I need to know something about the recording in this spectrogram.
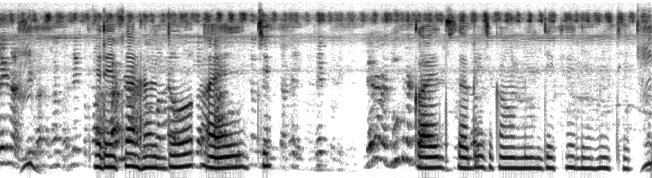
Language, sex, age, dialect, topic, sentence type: Chhattisgarhi, female, 25-30, Northern/Bhandar, agriculture, statement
